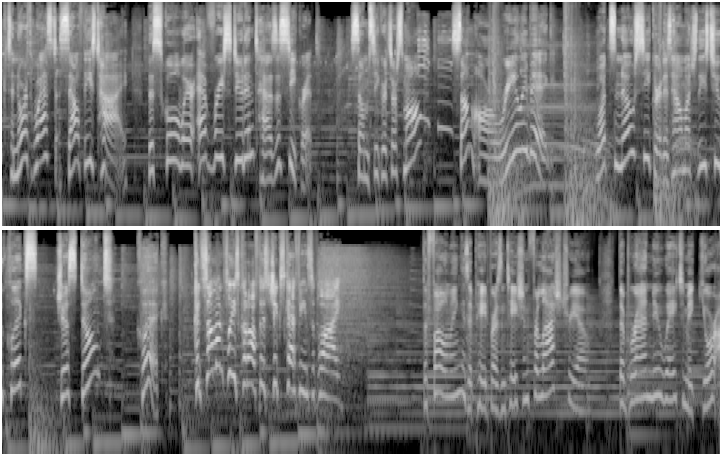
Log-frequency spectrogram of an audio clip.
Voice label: narration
